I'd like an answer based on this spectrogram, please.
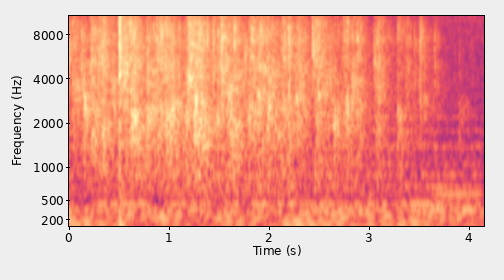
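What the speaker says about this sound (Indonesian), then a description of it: "Tepuk tangan dulu." A church congregation breaks into sustained applause during a sermon, a steady wash of clapping over low organ or keyboard chords that shift near the end.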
